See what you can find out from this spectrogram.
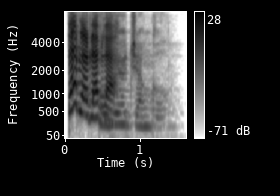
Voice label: cartoon girl blah blah blah blah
